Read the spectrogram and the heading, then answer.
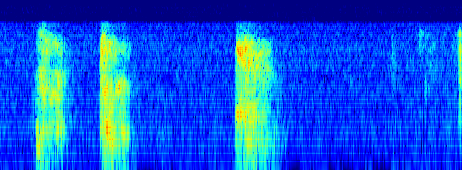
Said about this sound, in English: And excuse me for a minute, I want to cough.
